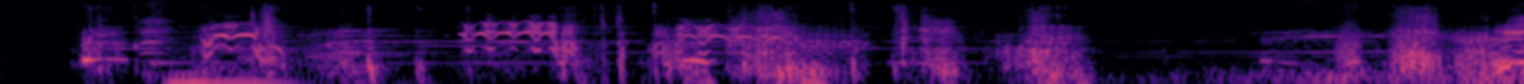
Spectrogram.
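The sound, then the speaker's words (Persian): A small horse neighs in several shrill, quavering whinnies, mixed with clip-clopping hooves and brief rustling movement. “سلام اسب کوچولو.”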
